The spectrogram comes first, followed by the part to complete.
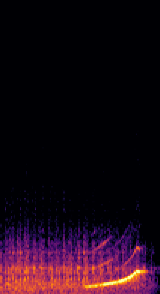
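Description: Cartoon truck sound effect: a steady, noisy engine rumble, joined about a second in by a whistle that rises in pitch and grows louder before the sound cuts off.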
